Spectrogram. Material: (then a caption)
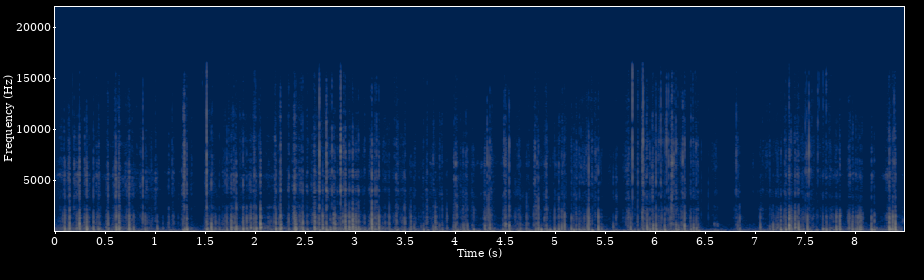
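Abrasive grit. A metal stick tip scratches and taps the purple abrasive grit layer of a solid, hand-held foot file with a white foam core. It makes a steady, dense rasping scratch broken by many quick, dry taps. The sound is weighted toward the low end with no ring after each contact.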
